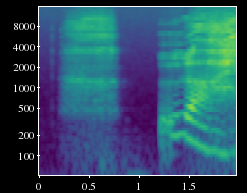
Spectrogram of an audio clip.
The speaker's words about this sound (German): … liegt noch im Bett. Beziehungsweise er lag noch im Bett. … gähnt.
